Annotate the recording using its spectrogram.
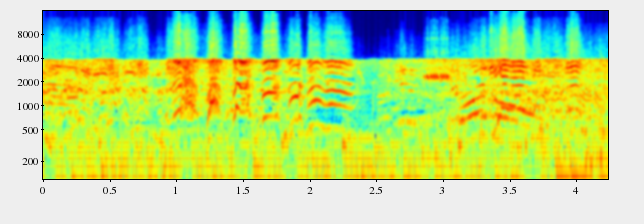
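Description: Several voices calling out over steady background music, with short rising and falling cries.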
